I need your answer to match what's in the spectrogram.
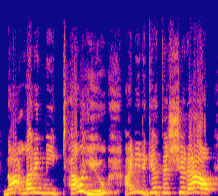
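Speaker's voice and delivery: high, insistent taunting as the fed-up body; indignant body voice. Retold or imitated. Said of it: "Now my body's like".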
